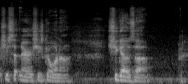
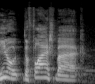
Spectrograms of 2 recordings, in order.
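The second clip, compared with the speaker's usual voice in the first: normal talking voice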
